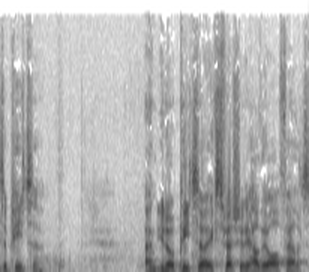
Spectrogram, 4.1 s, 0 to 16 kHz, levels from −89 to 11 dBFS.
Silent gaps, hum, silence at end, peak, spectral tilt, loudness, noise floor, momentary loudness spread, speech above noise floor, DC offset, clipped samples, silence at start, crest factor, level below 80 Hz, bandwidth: none; none; 0 s; -2 dBFS; -3 dB/octave; -18 LUFS; -44 dBFS; 9 LU; 26 dB; under 0.1%; under 0.1%; 0 s; 18 dB; -44 dBFS; 16 kHz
